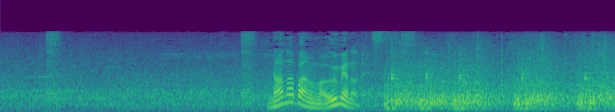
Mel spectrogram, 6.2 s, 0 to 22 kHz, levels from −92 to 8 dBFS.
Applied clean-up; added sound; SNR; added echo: none; Hi-hat; 18 dB; none.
